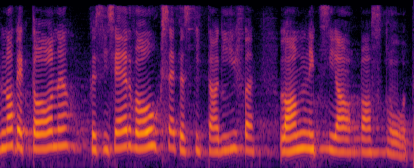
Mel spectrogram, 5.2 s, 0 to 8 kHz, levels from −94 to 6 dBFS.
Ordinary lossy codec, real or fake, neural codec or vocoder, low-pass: MP3, 64 kbps; fake; codec, 44.1 kHz, 1.7 kbps, Pupu-Codec; 7.2 kHz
